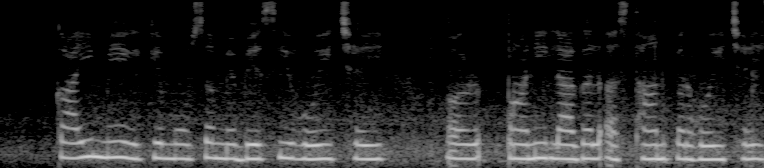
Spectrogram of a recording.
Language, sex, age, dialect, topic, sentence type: Magahi, female, 41-45, Western, agriculture, statement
